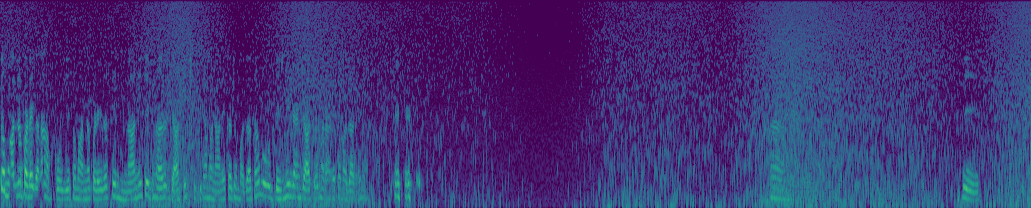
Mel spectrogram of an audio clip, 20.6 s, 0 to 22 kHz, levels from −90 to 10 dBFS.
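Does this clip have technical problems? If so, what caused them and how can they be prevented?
Yes. Overdone noise removal throughout: aggressive spectral reduction mutes bands near the noise estimate, taking quiet speech detail with it, leaving twinkling specks. Prevent it by setting milder reduction strength.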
